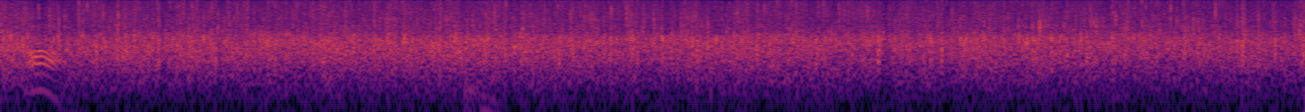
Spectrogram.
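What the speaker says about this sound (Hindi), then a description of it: "तालियां जोरों से बजाइए अपने लिए और हमारे दर्शकों के लिए" Vigorous audience applause at a university Holi quiz show, thick continuous clapping from a seated crowd held at a steady level throughout, with a few faint voices underneath.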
